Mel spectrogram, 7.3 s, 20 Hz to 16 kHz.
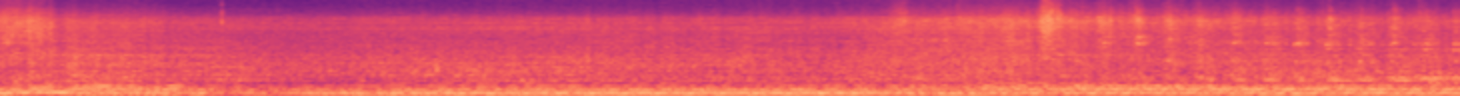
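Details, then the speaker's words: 1972 Chevrolet C10, 454 big block, 600 miles since frame-off restoration, with Holley 4-barrel, factory manifolds and H-pipe dual exhaust. A deep, loud even V8 idle with a quick throttle blip and no knocks: a healthy idle and rev. "that truck sounds good, man. Backup lights work. Bad little big block right there, man."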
